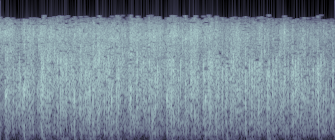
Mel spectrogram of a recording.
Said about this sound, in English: Hey, they're applauding us.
